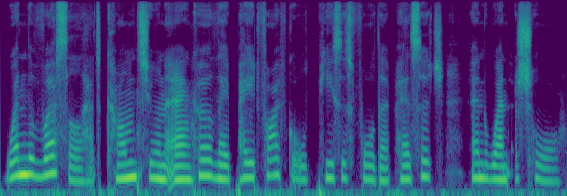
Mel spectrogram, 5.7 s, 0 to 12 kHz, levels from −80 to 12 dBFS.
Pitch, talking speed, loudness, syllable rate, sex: 215 Hz, 200 wpm, -16 LUFS, 4.9 syllables/s, female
